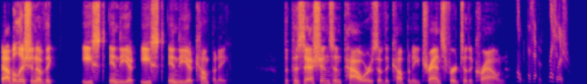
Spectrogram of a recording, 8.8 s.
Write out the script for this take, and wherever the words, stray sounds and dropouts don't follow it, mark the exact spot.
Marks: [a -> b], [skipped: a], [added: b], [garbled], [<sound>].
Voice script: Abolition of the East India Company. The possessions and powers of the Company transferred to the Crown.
Abolition of the East India [added: East India] Company. The possessions and powers of the Company transferred to the Crown. [chirp]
